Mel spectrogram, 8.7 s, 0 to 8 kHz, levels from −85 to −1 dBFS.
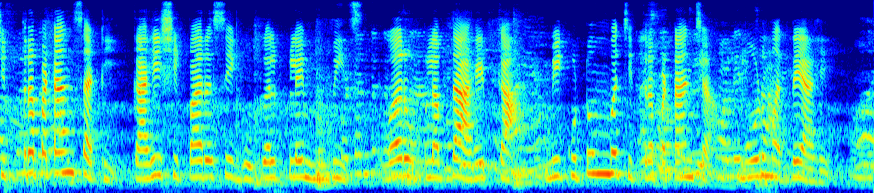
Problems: none marked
